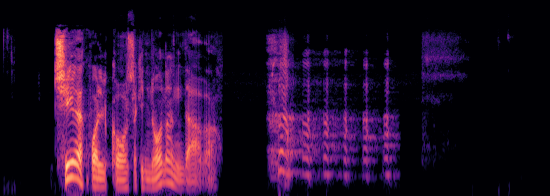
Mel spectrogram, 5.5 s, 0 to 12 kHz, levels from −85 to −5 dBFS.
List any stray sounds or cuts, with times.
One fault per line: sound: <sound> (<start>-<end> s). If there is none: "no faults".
sound: laugh (2.6-4.0 s)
